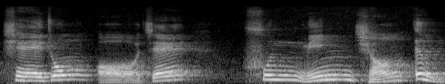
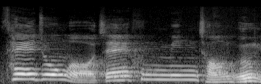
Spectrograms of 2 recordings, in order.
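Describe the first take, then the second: First: It is read with old pronunciation, no pitch tones. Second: It is read with plain modern pronunciation. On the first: "그때 당시에 발음을 좀 더 가까이 하면요" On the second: "이렇게 읽으면 돼요"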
